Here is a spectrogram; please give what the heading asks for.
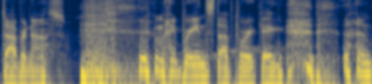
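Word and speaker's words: Dobranoc: Good night in Polish is pronounced Dabernas.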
